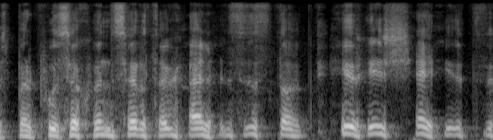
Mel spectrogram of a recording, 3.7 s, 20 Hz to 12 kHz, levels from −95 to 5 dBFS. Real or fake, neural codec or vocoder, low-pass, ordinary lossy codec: real; none; 10.8 kHz; AAC, 64 kbps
